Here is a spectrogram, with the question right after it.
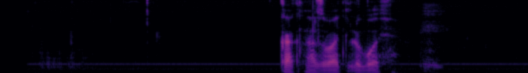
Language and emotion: Russian, neutral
